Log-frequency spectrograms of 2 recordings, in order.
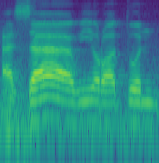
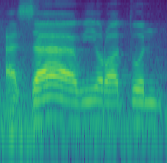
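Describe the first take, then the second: First: The s is followed by a long a vowel. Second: The same.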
